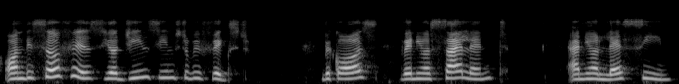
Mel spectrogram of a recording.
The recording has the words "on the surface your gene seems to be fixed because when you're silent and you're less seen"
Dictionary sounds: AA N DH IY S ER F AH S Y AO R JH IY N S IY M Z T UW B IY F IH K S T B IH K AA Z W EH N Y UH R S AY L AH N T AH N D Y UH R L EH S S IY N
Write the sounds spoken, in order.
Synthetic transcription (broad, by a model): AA N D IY S ER F AH S Y AO R JH IY N S IY M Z T UW B IY F IH K S T B IH K AA Z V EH N Y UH R S AY L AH N T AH N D Y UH R L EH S S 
